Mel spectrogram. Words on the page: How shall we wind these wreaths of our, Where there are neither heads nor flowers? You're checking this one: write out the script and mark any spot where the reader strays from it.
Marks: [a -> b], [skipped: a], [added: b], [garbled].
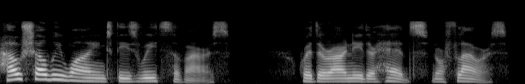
How shall we wind these wreaths of [our, -> ours] Where there are neither heads nor flowers?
